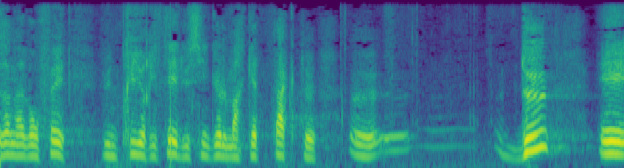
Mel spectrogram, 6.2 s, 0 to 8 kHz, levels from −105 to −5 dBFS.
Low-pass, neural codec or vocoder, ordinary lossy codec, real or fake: 7.2 kHz; none; none; real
